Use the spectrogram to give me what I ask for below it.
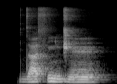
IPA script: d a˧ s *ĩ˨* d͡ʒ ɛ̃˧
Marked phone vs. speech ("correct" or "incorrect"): incorrect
